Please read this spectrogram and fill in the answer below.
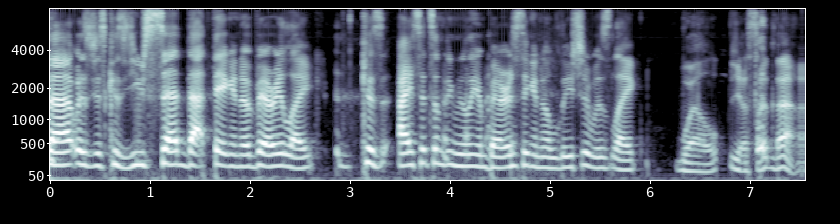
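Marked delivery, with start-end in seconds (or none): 6.3-7.6 low, barely voiced muttered aside under the breath. Speaker recalling saying something embarrassing, imitating Alicia under her breath. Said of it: "It was really like under her breath and low".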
